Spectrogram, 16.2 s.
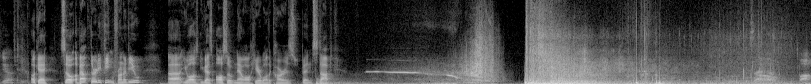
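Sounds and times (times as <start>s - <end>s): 
speech: 0.0s - 6.8s
artillery shell exploding on road: 6.3s - 16.2s
debris popping: 6.3s - 16.2s
incoming artillery shell whistle: 7.2s - 10.0s.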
